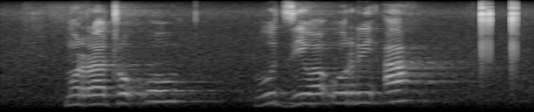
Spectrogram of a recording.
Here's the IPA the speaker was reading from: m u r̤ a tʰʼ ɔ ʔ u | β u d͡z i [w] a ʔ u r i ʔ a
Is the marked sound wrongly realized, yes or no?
no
